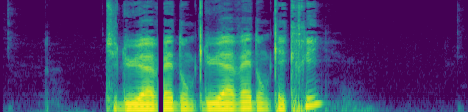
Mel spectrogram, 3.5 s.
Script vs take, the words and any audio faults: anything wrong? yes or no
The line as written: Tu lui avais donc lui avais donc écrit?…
yes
